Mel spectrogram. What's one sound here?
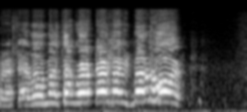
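A young man sings loudly and playfully close by.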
